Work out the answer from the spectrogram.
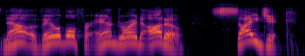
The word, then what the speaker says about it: Sygic: google maps is now available for android auto sygic it's spelled s-y-g-i-c if you want to go look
